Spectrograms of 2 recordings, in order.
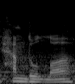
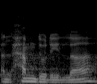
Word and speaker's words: alhamdulillah: they say it correctly we don't say hamdullah we say alhamdulillah right they say this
